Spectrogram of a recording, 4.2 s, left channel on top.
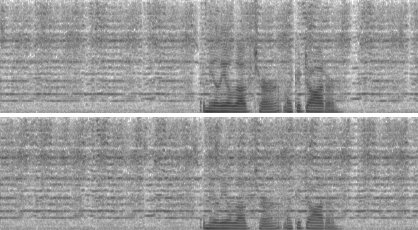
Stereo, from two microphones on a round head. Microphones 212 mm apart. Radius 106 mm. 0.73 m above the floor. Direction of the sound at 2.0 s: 25° left (ahead or behind).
